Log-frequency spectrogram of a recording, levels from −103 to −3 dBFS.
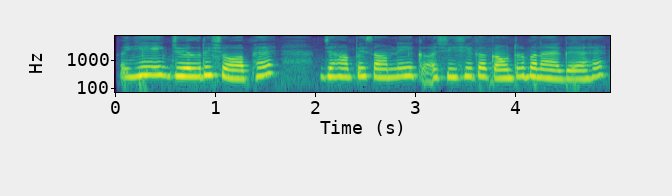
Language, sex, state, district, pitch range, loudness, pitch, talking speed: Hindi, female, Uttar Pradesh, Lalitpur, 240-275 Hz, -15 LUFS, 265 Hz, 180 wpm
